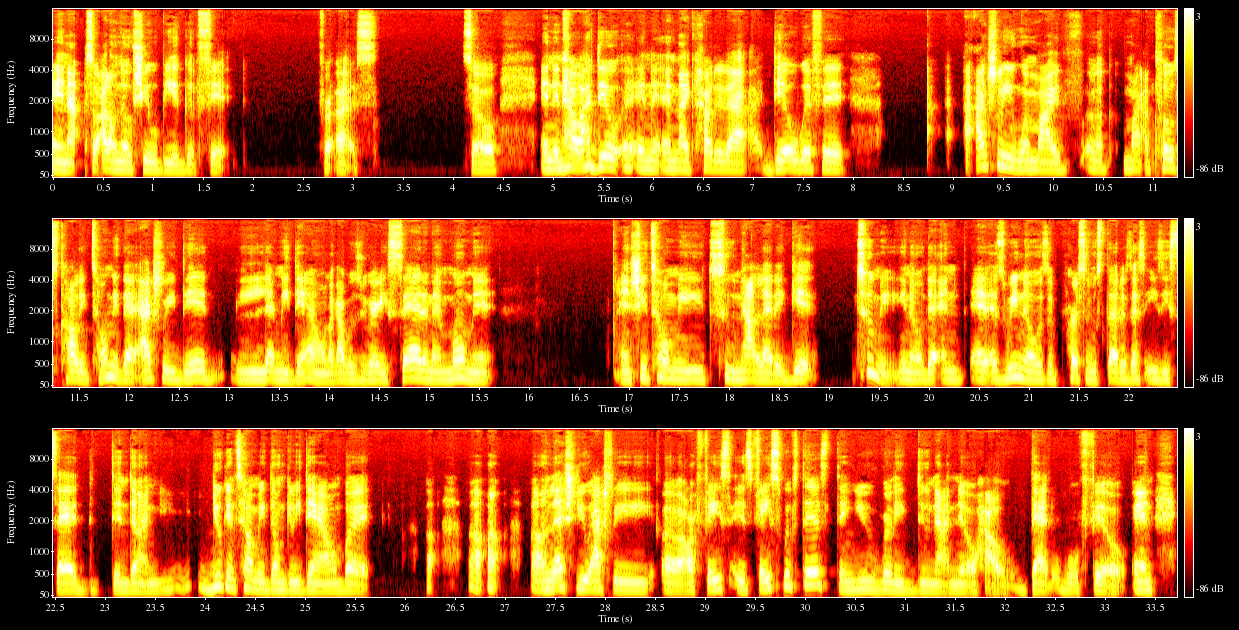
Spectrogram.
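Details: Adult woman who has stuttered since she began speaking, around age four or five; stuttering.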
